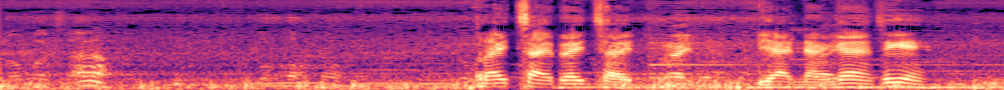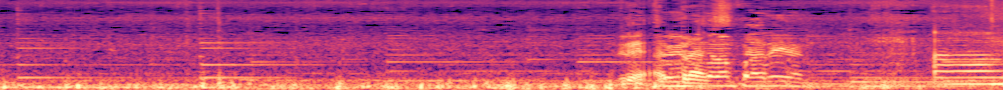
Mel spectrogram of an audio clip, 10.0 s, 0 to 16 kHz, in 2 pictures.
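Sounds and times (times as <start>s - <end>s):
acoustic guitar pop song: 1.1s - 10.0s
person singing: 9.7s - 10.0s.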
